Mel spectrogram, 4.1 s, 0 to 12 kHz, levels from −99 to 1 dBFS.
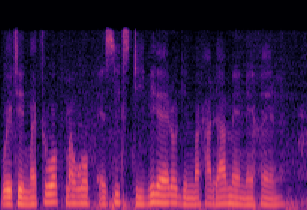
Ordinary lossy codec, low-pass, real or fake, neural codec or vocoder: MP3, 48 kbps; 7.2 kHz; fake; codec, 16 kHz, 0.8 kbps, ZipCodec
